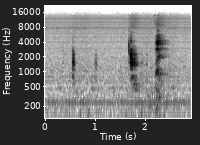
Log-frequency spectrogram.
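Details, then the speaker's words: Person with hiccups while recording: short, abrupt gulping sounds, three in under two seconds, over quiet room noise; hiccups. "shoot i have hiccups i hate hiccups i just want to record a video in have to have hiccups"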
